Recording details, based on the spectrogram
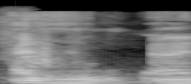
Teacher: mengeluarkan suara dan udara serta menekan hujung lidah pada belakang gigi kacip bawah ya. Belakang tu maksudnya sebelah dalam ya. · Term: zai sakinah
